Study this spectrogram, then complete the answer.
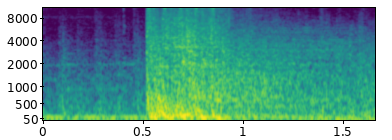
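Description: Gunfire from the video game Generation Zero: a sudden loud burst of rapid shots lasting under half a second, cutting off into lingering reverberant noise.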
